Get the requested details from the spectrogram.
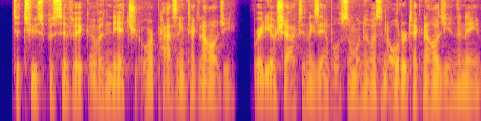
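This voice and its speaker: A man speaks at a very fast pace with hardly any pauses. His very deep, low pitch carries fairly even intonation. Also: very clean recording, silent background. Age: 30s. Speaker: podcast host, software developer. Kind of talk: solo podcast monologue.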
